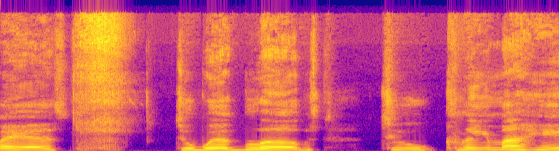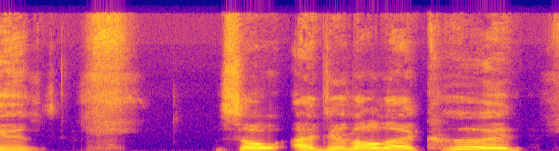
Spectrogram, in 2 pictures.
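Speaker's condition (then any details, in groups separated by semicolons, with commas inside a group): ALS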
